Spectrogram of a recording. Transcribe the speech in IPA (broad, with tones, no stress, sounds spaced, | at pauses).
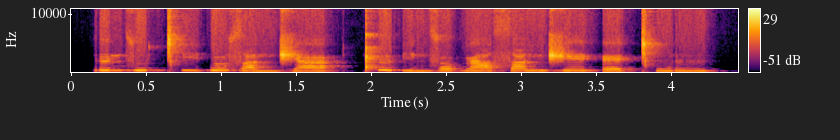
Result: ɾ ɘ˦ n z u˦ ǀʰ i˦ ʔ u˦ zˤ i˨ n d͡ʒ a˧ | ǃʰ ɘ˦ ʔ i˨ n z ɔ˧ ɡ a˦˨ sˤ i˦ n d͡ʒ e˦ ʔ ɛ˧ ǀʰ u˧ ɾ ɨ˧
